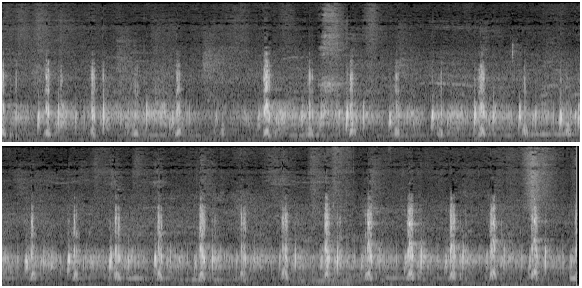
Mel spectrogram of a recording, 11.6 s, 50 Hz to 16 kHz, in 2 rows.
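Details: Fetal heartbeat: fast, steady whooshing at about 143 beats a minute, within the usual fetal range.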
